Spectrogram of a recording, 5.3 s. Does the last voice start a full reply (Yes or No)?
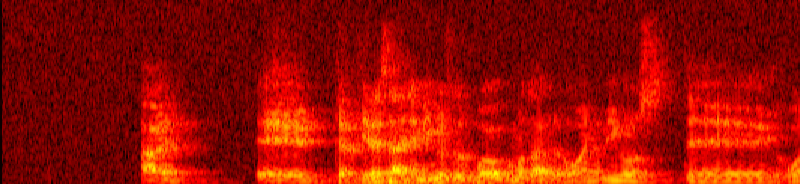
Yes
